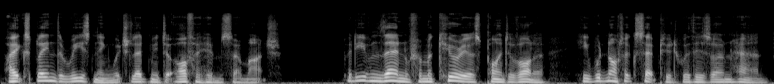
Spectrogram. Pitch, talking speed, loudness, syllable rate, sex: 120 Hz, 235 wpm, -20 LUFS, 5.7 syllables/s, male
